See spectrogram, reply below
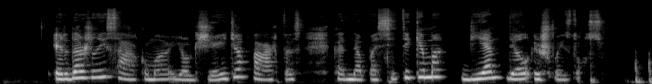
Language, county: Lithuanian, Vilnius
